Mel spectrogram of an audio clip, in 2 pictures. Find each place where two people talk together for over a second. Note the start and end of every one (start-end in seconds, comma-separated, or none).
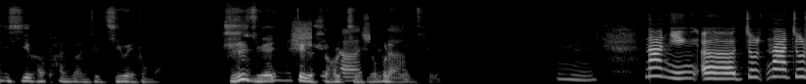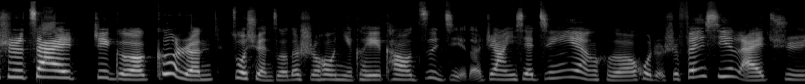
2.3-4.1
